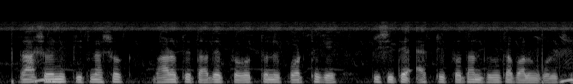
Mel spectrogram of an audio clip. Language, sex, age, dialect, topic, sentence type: Bengali, male, 18-24, Northern/Varendri, agriculture, statement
